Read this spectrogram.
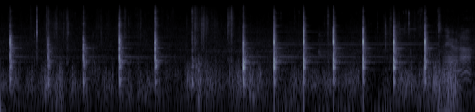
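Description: A sledgehammer strikes a steel rail spike with sharp ringing clangs.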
